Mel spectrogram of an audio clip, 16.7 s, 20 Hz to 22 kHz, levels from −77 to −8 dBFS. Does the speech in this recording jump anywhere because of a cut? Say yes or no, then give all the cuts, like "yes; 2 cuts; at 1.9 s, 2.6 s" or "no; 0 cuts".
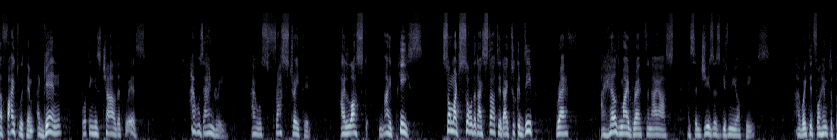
no; 0 cuts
